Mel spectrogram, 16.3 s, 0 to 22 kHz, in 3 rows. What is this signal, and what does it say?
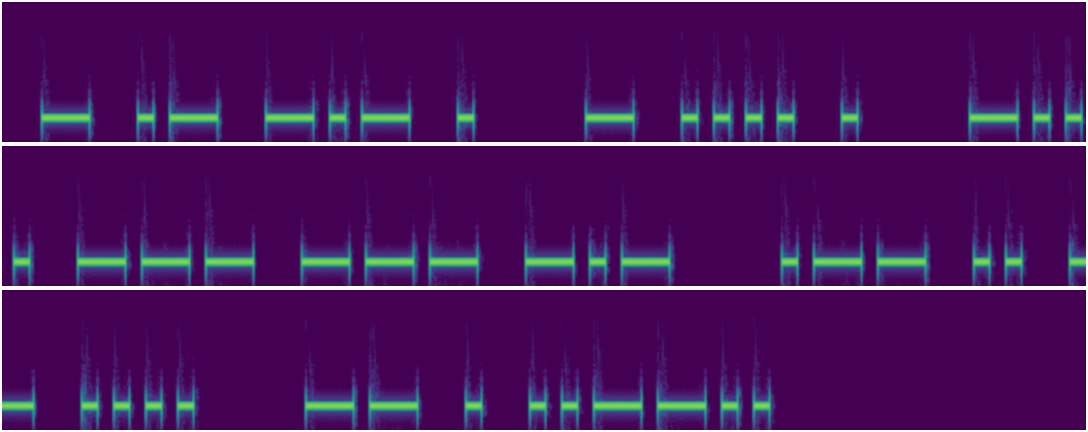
Morse code, heard as a keyed tone, about 15 wpm, 700 Hz. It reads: TAKE THE BOOK WITH ME?
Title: Sentences from Top 1000 Words - Review Part 1 - 15wpm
